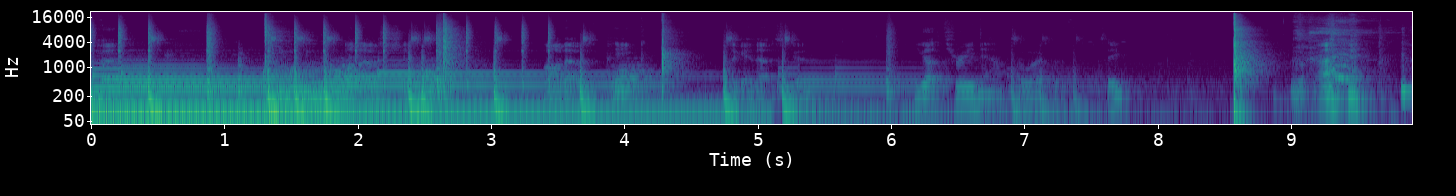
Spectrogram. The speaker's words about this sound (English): Here's my clap.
